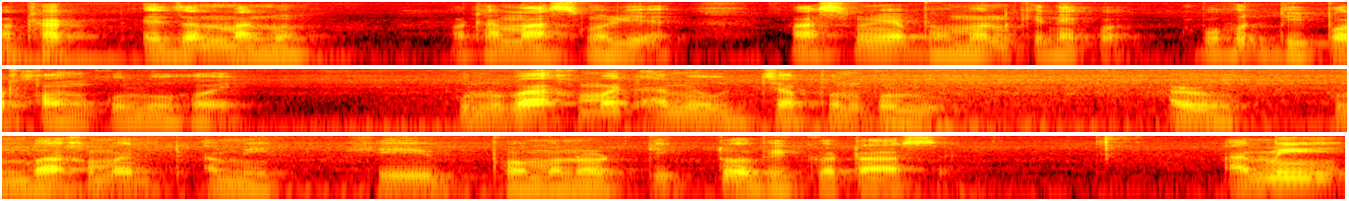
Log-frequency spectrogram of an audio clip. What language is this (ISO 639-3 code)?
asm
